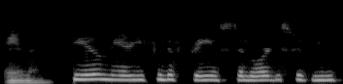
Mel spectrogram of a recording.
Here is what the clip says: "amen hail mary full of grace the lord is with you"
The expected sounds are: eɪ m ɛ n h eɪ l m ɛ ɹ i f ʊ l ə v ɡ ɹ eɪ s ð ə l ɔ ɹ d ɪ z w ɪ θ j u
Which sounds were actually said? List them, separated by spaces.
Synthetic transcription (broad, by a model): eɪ m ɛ n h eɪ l m ɛ ɹ i f ʊ l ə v ɡ ɹ eɪ s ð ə l ɔ ɹ d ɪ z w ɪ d j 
